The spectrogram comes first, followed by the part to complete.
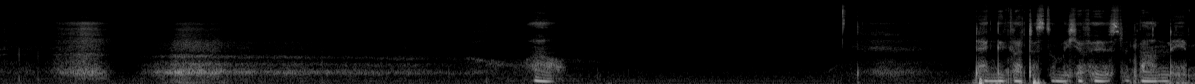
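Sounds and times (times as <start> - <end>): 
deep breathing: 0.0 - 6.1, 8.5 - 9.6
speech: 10.1 - 11.9.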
